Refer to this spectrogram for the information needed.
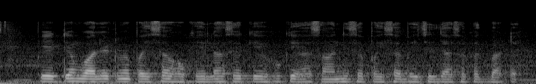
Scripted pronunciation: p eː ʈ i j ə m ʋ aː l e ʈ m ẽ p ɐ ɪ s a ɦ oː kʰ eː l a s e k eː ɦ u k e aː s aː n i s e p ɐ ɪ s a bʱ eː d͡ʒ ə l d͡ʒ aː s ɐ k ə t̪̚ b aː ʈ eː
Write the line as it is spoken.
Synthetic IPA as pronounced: p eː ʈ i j ə m ʋ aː l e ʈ m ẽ p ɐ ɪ s a ɦ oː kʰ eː l a s e k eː ɦ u k e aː s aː n i s e p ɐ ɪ s a bʱ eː d͡ʒ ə l d͡ʒ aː s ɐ k ə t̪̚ b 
